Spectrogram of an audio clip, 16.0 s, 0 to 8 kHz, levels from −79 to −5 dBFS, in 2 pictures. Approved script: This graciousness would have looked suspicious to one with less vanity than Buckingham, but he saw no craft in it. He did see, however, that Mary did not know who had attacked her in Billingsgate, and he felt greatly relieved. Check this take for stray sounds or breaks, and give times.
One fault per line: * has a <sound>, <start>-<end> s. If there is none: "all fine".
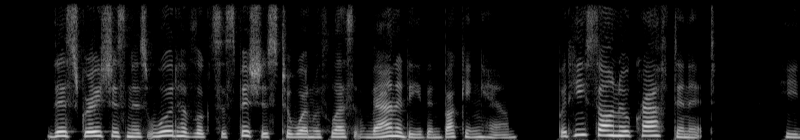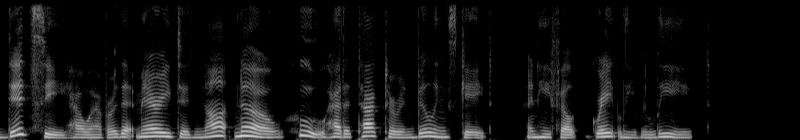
all fine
